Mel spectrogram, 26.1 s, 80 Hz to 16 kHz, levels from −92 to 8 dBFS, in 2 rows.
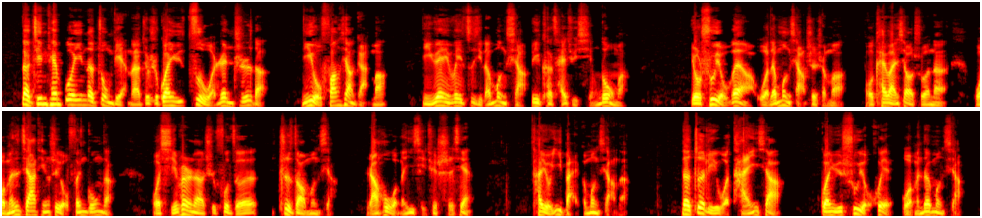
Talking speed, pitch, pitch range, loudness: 260 characters per minute, 145 Hz, 120-195 Hz, -17 LUFS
